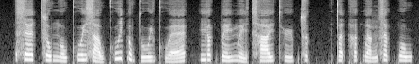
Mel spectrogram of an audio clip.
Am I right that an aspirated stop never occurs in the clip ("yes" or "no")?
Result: no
